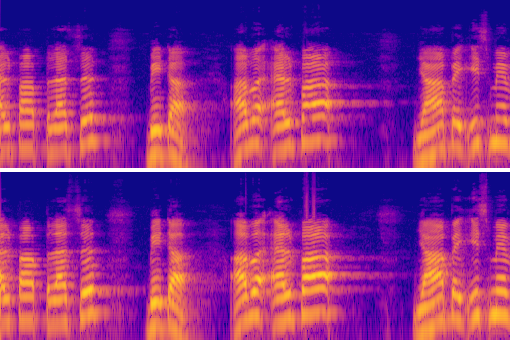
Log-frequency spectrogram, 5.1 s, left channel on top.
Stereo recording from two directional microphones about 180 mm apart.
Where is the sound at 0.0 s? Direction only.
35° right (ahead or behind).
